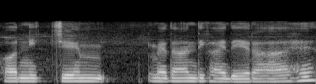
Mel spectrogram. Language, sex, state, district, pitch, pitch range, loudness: Hindi, male, Himachal Pradesh, Shimla, 145 Hz, 140-150 Hz, -16 LUFS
